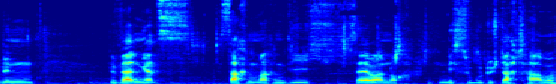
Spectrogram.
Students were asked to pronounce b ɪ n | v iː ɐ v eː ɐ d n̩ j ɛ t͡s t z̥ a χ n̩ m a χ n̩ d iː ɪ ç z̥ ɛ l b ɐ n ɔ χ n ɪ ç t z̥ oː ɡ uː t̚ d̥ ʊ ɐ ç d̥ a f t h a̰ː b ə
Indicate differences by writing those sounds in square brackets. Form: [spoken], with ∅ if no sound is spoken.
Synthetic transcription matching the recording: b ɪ n | v iː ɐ v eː ɐ d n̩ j ɛ t͡s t z̥ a χ n̩ m a χ n̩ d iː ɪ ç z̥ ɛ l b ɐ n ɔ χ n ɪ ç t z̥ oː ɡ uː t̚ d̥ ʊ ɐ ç d̥ a [χ] t h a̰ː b ə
